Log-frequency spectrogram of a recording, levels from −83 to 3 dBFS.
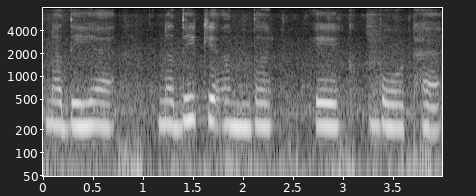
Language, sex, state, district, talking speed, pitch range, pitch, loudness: Hindi, female, Punjab, Fazilka, 120 wpm, 220-235 Hz, 225 Hz, -15 LUFS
